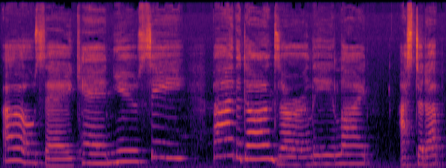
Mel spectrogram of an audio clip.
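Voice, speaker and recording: A woman's voice: medium pitch, fairly bright tone, a little hiss or hum, low-quality recording. A woman reading a children's story aloud as a teacher would, narrating in the first person.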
